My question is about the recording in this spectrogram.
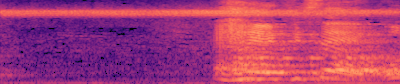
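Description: A brief pause, then a voice starts speaking about a second in. A steady high-pitched whine runs underneath throughout.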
